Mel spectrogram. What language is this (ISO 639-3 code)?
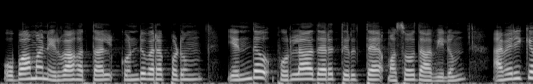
tam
